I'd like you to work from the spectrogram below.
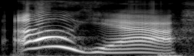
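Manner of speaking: punchy shouted slogan; loud brand shout. Acted. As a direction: belt out the brand name. Shouting the sock brand name.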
